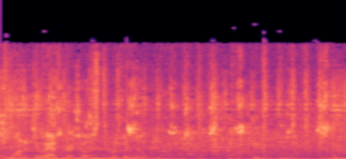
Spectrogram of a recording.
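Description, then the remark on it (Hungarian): A basketball crowd at a Nets game against Phoenix boos after James Harden loses the ball out of bounds, a dense, sustained roar of many voices that stays loud throughout, with scattered higher shouts and whistles breaking through. “És lehet hallgatni a közönséget. Ne, nem örültek. Megy a búzás nagyon keményen.”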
